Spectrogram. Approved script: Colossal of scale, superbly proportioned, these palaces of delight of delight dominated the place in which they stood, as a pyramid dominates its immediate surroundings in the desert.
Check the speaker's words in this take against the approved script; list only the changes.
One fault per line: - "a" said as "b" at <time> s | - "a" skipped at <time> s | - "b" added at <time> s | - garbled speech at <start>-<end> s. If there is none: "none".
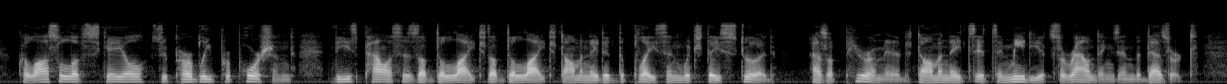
none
